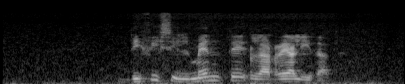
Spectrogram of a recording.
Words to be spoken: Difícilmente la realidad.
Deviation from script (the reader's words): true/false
false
